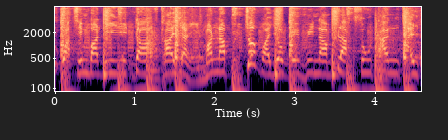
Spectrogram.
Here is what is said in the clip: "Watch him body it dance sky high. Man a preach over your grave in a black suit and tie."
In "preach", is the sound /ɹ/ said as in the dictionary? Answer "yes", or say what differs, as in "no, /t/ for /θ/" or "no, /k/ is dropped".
no, /ɹ/ is dropped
